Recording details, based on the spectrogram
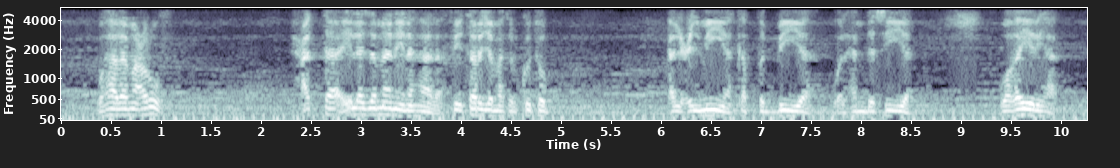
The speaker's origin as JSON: {"language": "Arabic", "country": "Yemen", "said": "من لغات العرب الحميرية التي فيها فروع كلغات أهل المهرة عندنا في اليمن"}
